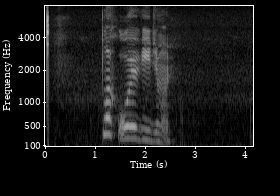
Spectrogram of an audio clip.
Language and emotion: Russian, sad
